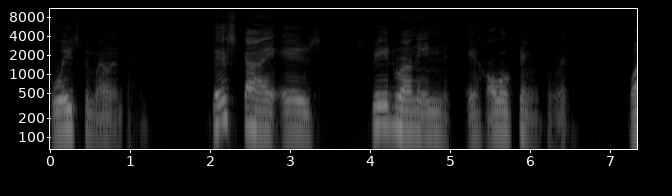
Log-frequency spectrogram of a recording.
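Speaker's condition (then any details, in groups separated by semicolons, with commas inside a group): Cerebral palsy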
